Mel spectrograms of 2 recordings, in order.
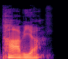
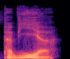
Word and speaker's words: Pavia: Also es ist nicht Pavia. Es heißt nicht Pavia. – Hm. – Es heißt Pavia.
